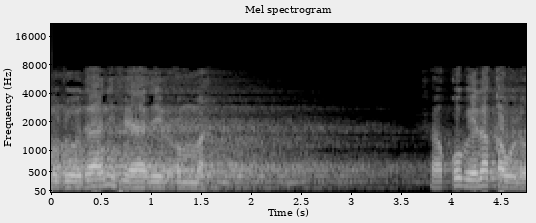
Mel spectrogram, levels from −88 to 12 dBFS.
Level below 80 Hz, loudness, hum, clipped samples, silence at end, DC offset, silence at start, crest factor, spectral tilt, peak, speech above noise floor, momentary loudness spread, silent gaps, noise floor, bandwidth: -58 dBFS; -20 LUFS; none; under 0.1%; 0 s; under 0.1%; 0 s; 12 dB; -6 dB/octave; -8 dBFS; 30 dB; 22 LU; none; -49 dBFS; 7.8 kHz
